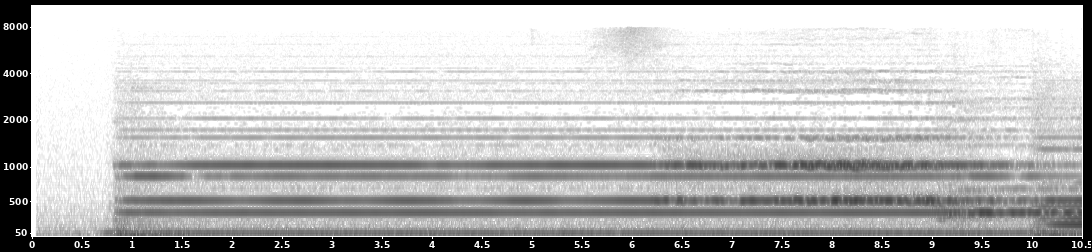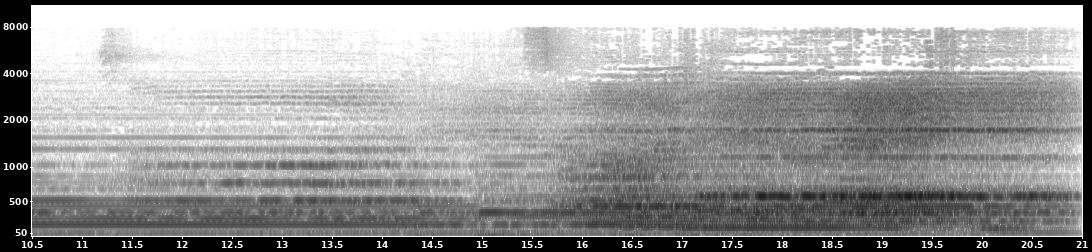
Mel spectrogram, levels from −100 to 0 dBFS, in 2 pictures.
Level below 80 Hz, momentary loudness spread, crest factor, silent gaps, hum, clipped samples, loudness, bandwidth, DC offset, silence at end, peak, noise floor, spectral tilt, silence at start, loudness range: -46 dBFS; 21 LU; 22 dB; none; none; under 0.1%; -24 LUFS; 8 kHz; under 0.1%; 0 s; -4 dBFS; -65 dBFS; -7.5 dB/octave; 0.75 s; 20 LU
